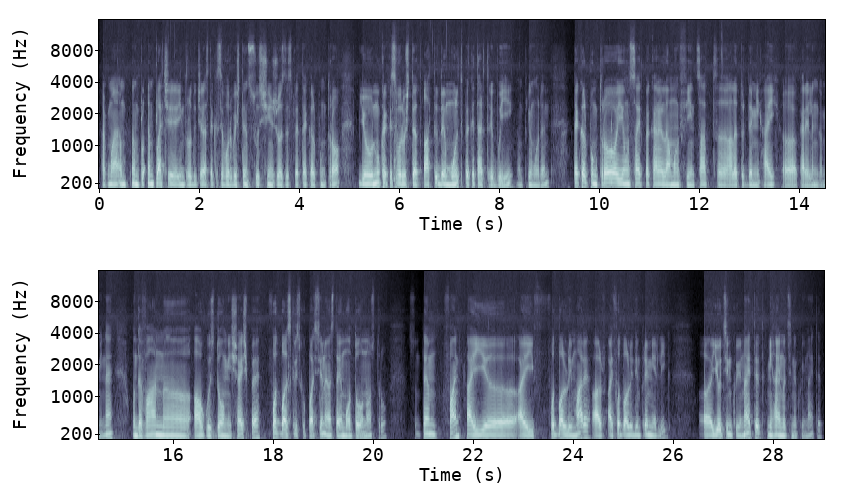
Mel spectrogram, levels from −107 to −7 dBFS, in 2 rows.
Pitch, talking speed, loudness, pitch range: 90 Hz, 175 wpm, -30 LUFS, 85-100 Hz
